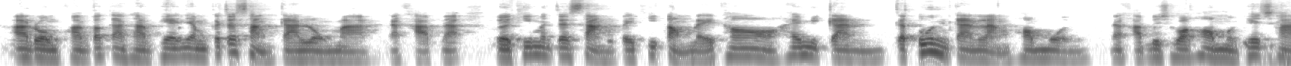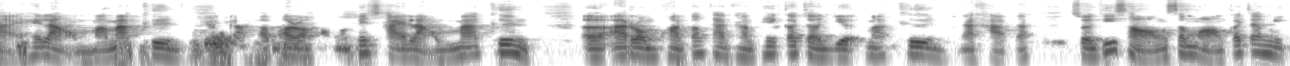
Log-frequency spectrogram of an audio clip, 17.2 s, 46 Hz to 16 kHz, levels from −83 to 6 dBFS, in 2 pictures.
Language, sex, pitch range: Thai, male, 100-125 Hz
